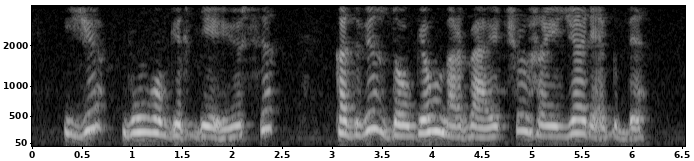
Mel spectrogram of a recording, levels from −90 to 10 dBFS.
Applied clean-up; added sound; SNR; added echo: none; none; none; none.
